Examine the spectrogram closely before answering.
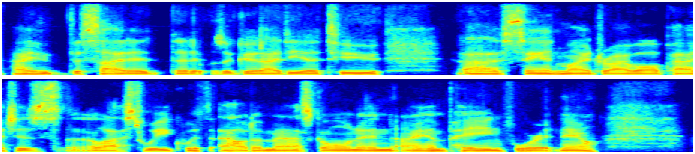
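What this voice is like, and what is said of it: Deep, congested voice. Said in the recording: “my sultry, deep voice ... I am quite congested”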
